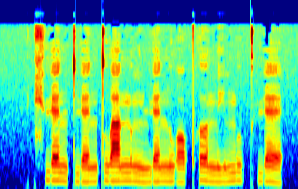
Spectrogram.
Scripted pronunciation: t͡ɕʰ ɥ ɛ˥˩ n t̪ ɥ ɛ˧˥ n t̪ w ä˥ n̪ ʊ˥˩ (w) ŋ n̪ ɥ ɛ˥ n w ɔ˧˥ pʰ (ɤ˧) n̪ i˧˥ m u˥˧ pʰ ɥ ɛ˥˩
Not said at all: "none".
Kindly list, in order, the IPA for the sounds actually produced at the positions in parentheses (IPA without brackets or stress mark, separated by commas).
none, ɤ˥˩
